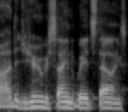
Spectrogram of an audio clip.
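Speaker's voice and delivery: ordinary delivery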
